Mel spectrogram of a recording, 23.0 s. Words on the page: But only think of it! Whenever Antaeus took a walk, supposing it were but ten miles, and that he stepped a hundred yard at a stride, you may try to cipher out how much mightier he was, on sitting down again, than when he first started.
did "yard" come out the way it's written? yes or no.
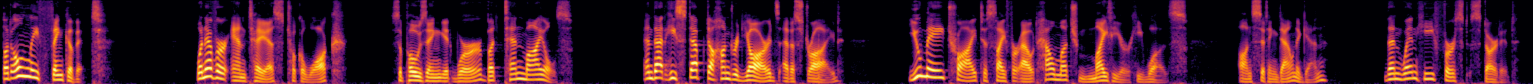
no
